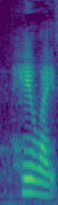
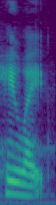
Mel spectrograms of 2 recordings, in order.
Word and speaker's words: halite: uh how light highlight hey light sorry halite i always say it wrong this is your reading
